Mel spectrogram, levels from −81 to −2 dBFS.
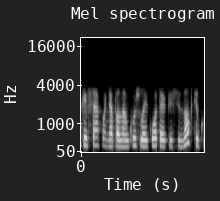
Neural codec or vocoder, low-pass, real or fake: codec, 16 kHz, about 1 kbps, DyCAST, with the encoder's durations; 3.6 kHz; fake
